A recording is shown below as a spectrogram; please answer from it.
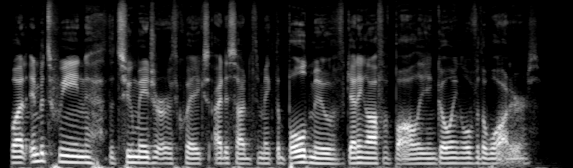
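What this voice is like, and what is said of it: Hoarse, strained voice. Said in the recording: “I'm losing my voice, because it's, you know, a lot of talking”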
